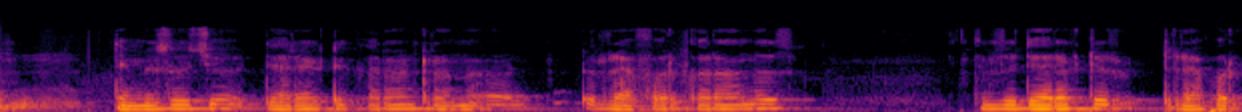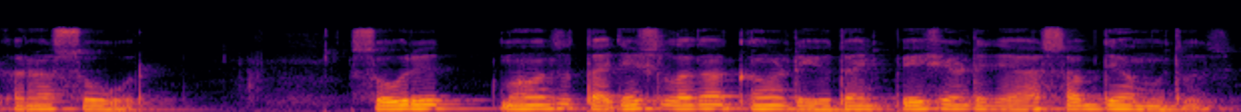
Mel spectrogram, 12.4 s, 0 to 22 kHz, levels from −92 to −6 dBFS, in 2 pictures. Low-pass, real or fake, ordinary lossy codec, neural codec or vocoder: none; real; none; none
